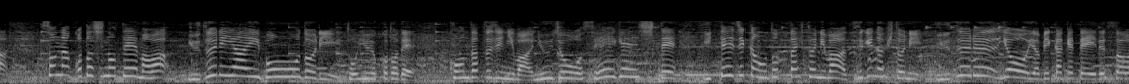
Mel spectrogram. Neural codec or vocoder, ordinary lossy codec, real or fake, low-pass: none; none; real; none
